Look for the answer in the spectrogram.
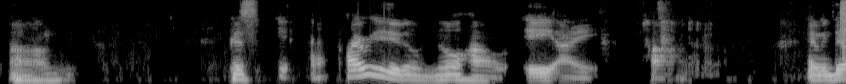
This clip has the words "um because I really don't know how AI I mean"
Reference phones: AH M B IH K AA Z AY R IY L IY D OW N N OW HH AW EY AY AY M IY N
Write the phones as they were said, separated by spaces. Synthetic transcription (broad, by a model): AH M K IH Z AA AY R IY L IY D OW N N OW HH AW EY AY AY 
